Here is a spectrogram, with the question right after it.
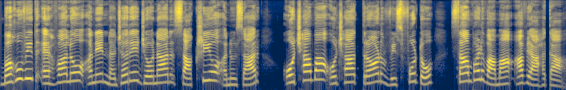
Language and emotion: Gujarati, neutral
